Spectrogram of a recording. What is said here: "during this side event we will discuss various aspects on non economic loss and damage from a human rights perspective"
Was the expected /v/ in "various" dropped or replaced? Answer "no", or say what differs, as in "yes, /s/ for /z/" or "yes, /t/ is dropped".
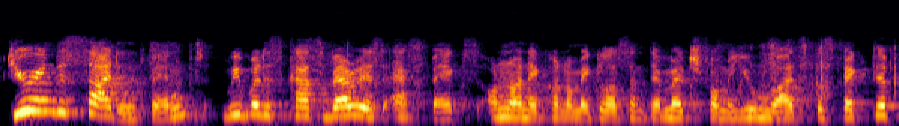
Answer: no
